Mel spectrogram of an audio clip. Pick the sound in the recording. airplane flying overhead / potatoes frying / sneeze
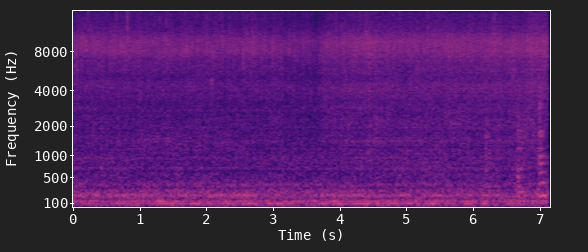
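potatoes frying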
